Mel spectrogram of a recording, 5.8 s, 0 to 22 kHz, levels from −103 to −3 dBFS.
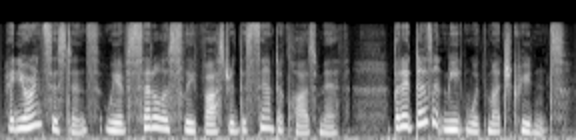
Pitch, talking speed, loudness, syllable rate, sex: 225 Hz, 190 wpm, -18 LUFS, 5.7 syllables/s, female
